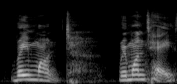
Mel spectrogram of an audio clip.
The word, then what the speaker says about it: Raymonte: Raymonte, sorry. It's like Raymond, but with a T-E.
